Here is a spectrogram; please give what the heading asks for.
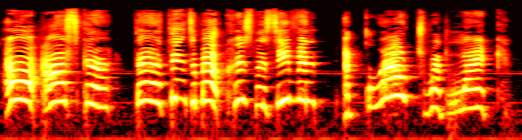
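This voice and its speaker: A woman's voice: very high voice, slow pace, sharp tone, pitched above the performer's own voice, heavily acted. A woman voicing a cheerful little monster boy who talks about himself in the third person, from a storybook reading. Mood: excited.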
